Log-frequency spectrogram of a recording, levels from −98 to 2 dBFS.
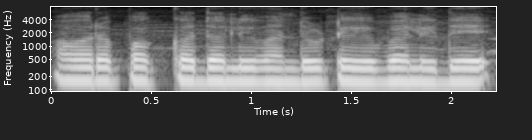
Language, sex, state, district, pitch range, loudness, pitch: Kannada, male, Karnataka, Bidar, 150-160 Hz, -14 LUFS, 155 Hz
